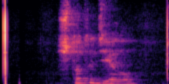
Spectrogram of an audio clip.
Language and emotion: Russian, neutral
